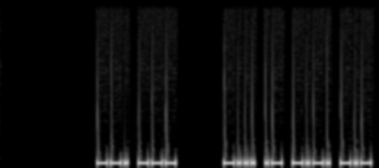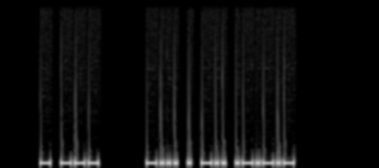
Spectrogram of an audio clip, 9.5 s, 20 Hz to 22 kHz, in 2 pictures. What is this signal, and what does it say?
Morse code, heard as a keyed tone, about 28 wpm, 700 Hz. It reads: GO BACK TO BED.
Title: 2x Word-Spacing - Sentences from Top 500 Words - 28wpm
